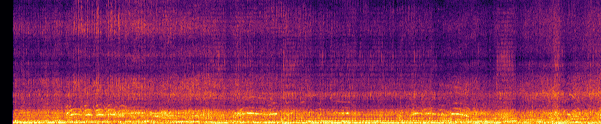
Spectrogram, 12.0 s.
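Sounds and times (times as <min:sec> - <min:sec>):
car engine running loud: 0:00.3 - 0:12.0.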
